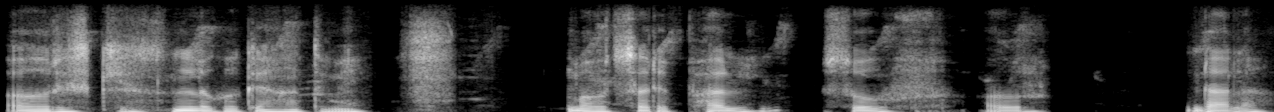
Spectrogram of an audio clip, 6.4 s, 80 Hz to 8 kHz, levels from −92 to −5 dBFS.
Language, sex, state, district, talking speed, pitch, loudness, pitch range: Hindi, male, Jharkhand, Sahebganj, 115 wpm, 125 Hz, -22 LUFS, 115-140 Hz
